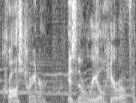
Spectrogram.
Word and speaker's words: X-Trainer: Everyone talks about the Beta RR race models, but the X-Trainer, pronounced Cross Trainer, is the real hero for the amateur rider.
